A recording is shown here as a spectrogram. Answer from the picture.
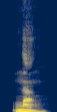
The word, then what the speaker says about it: ng: After that, it's nang. Nang. Nang. Nang is spelled as ng.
